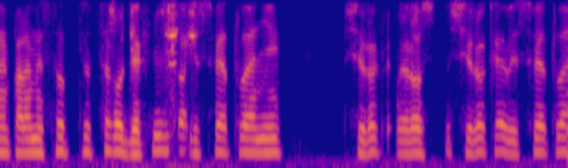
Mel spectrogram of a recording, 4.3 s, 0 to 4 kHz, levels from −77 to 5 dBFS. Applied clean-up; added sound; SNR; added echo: neural diffusion model UNIVERSE++.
